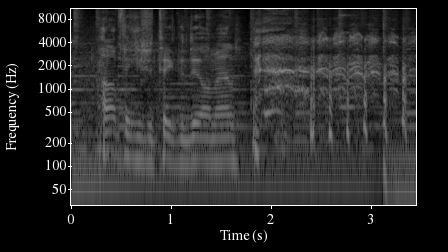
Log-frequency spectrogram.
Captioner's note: laughs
